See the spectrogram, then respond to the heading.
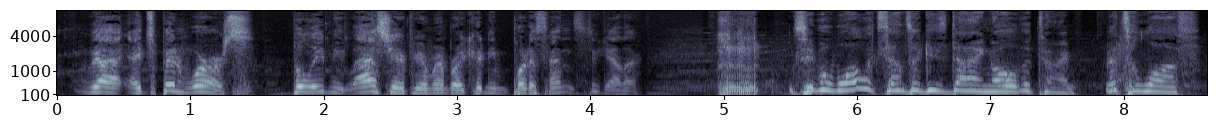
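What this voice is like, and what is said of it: Rough, unwell-sounding voice. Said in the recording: “you sound like absolute crap today ... he doesn't sound good”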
